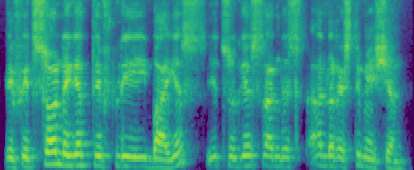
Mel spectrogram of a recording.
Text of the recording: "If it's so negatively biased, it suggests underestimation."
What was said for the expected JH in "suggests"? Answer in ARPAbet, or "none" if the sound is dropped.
none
